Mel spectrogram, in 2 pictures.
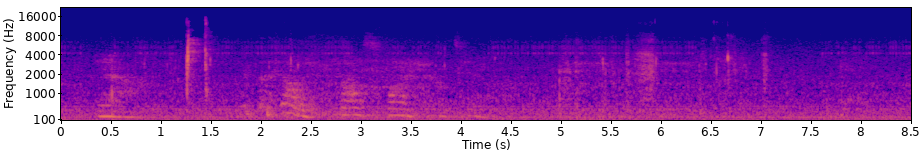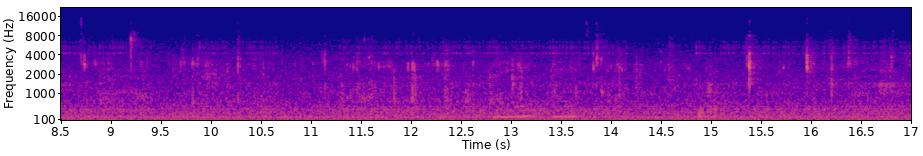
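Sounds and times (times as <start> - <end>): faint steady hum: 0.0 - 17.0
person chewing food: 4.9 - 7.2, 8.6 - 17.0.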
